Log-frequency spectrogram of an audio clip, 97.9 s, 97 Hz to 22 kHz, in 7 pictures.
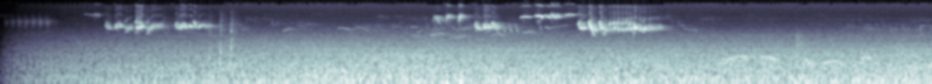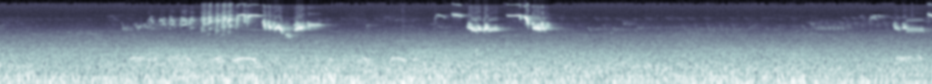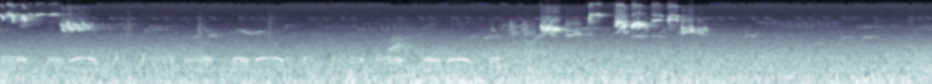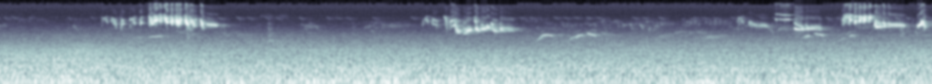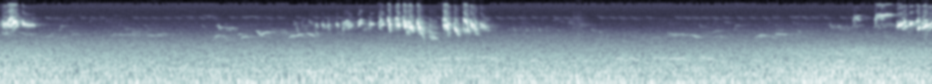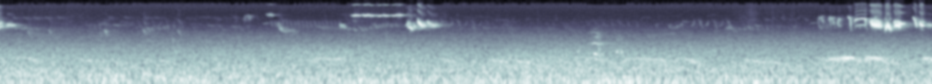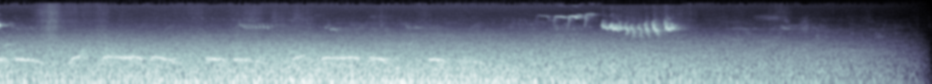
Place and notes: Île Renote, Trégastel, France - Robin Redbreast and distant sea [Ile Renote ]
Un Rouge-gorge dans un arbre, la mer et du vent en arrière plan.
A Robin Redbreast close and the sea heard from the other side of the peninsula.
April 2019.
